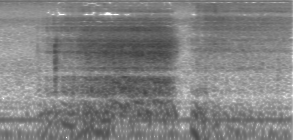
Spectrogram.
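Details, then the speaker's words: Dog with a very loud snore, even when awake: one long, rough, rattling snore from the sleeping dog, followed by a short snort. "You're snoring, buddy."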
